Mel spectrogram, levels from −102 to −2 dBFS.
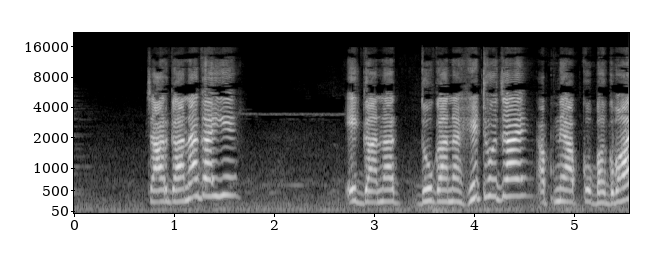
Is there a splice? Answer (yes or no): no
